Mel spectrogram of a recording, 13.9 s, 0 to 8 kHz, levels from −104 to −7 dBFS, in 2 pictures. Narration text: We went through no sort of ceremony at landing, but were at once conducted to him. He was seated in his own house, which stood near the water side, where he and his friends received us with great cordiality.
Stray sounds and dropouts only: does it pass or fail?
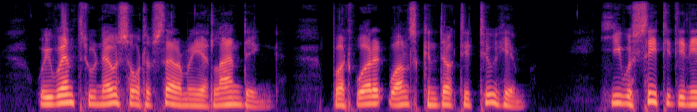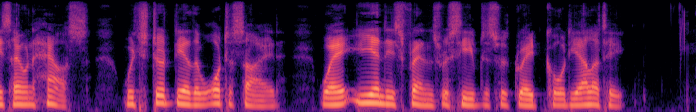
pass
